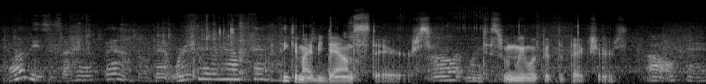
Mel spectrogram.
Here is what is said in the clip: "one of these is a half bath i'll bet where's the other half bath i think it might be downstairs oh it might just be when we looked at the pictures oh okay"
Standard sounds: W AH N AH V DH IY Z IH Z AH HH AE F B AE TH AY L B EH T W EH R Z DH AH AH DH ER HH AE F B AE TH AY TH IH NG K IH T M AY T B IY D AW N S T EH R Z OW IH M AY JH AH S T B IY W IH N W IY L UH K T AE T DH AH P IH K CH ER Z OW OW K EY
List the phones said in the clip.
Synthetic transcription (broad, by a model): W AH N AH V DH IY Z IH Z AH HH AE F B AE T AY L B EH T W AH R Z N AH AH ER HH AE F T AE AY TH IH NG K IH T M AY T B IY D AW N S T EH R Z OW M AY JH AH S T W IH N W IY L UH K T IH T DH AH P IH K CH ER Z OW OW K EY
